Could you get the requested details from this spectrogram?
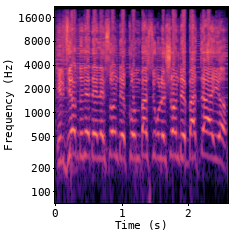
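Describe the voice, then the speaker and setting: A man with a hoarse voice, giving live, excitable commentary at an outdoor wrestling gala and often repeating his lines. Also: very high-pitched, quick pace. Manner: excitable, shouting, repeating phrases. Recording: outdoor event with loud crowd and music.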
